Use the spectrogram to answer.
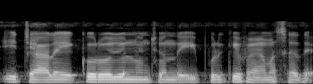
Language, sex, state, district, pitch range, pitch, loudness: Telugu, male, Andhra Pradesh, Srikakulam, 110-115 Hz, 110 Hz, -17 LUFS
